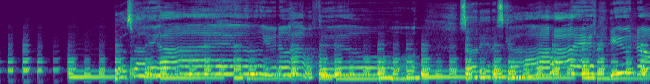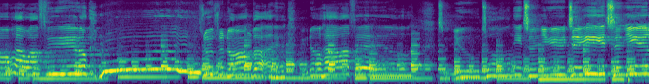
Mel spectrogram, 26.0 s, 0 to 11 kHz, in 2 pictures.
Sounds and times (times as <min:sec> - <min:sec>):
Music: 0:00.0 - 0:25.9.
